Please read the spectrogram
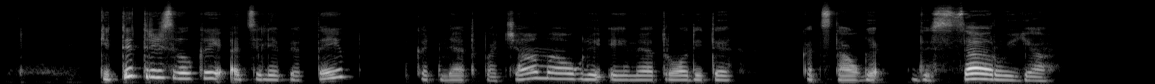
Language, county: Lithuanian, Alytus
